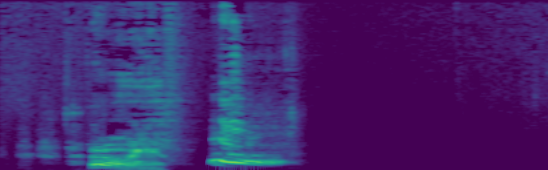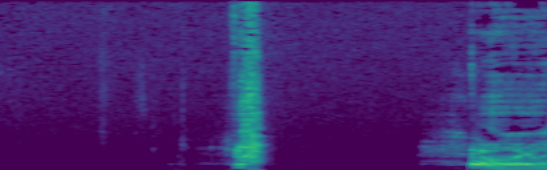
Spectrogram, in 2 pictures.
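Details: Siberian Husky K'eyush argues with a talking cactus toy indoors: three loud, short, moaning yowls, the first two a second apart, then a long pause before a third, with little else around them.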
